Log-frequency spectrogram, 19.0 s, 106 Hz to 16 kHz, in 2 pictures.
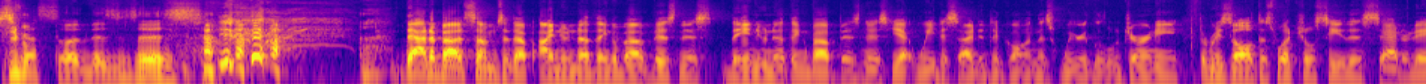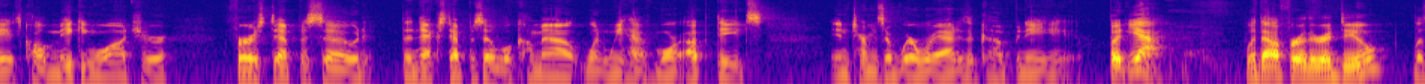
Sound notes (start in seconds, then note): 1.2 both laughing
